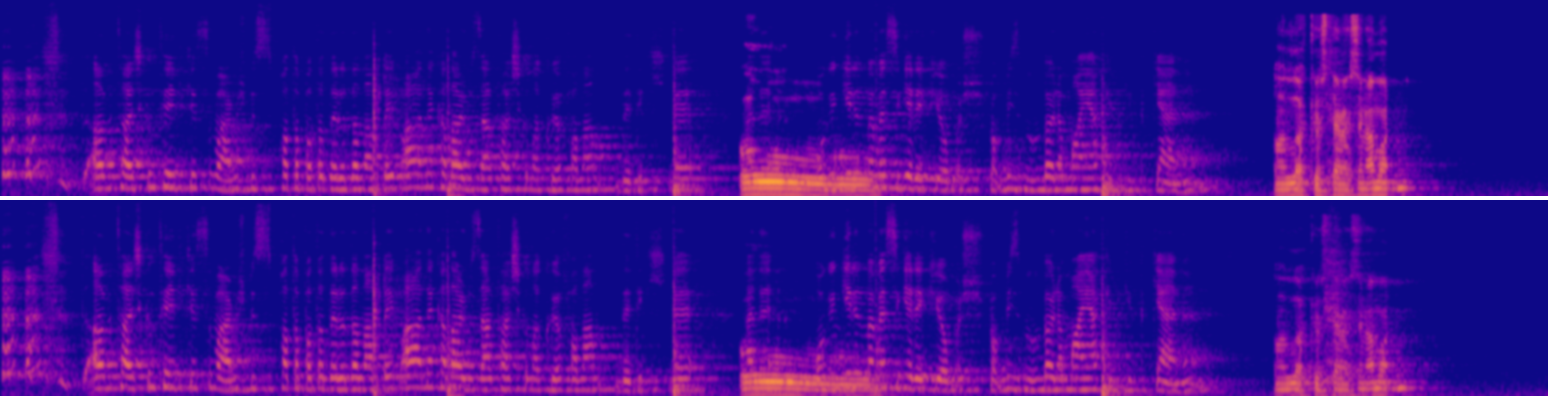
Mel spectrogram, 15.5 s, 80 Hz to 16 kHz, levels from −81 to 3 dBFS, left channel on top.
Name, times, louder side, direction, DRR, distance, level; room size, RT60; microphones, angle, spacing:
voice 1, 0.0-7.0 7.5-7.7 8.2-12.1 13.2-13.5, right 1 dB, 50° right, 4 dB, 2.4 m, -40 dB
sound 1, 2.9-3.2 3.7-5.1 5.4-5.5 6.7-7.3 7.7-7.8 8.7-9.5 10.7-10.8 11.0-11.6, right 1 dB, 20° right, 1.0 m, -43 dB
voice 2, 7.4-8.8 12.7-14.1, left 5 dB, 60° left, 13 dB, 0.6 m, -27 dB
21.5 x 19.5 x 9.5 m, 1.4 s
head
